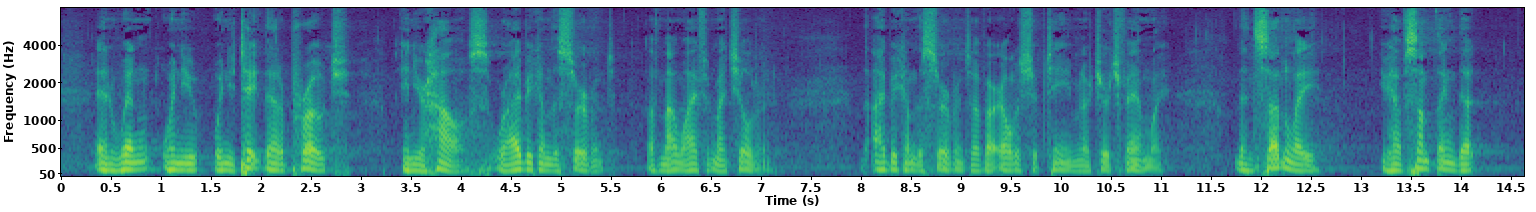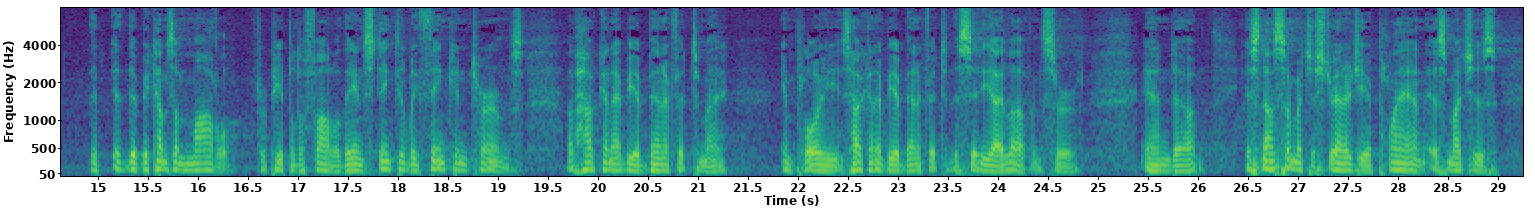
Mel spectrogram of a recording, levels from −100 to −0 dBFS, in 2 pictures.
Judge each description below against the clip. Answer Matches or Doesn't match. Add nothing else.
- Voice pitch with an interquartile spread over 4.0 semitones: Doesn't match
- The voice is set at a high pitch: Doesn't match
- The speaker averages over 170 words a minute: Matches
